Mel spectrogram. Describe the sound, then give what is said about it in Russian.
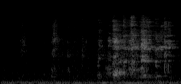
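Dishes that held food offered to Krishna being washed before the prasad is served: soft clinks and scrapes of crockery and cutlery, faint and brief, growing busier in the second half. “Нужно обязательно помыть сначала посуду за Кришной и только потом раскладывать все это по нашим тарелочкам. Ну что, я приступаю, да?”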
